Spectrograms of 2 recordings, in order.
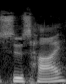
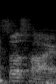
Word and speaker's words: Sus-Hi: And this is pronounced sus high. Sus high.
